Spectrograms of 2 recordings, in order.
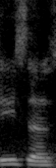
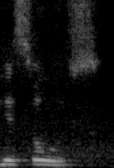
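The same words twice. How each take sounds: First: The name is said with an English pronunciation. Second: The name is said with a Spanish pronunciation. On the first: The speaker calls it wrong. "we don't say it as Jesus" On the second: The speaker calls it right. "We we say it as the Spanish way"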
